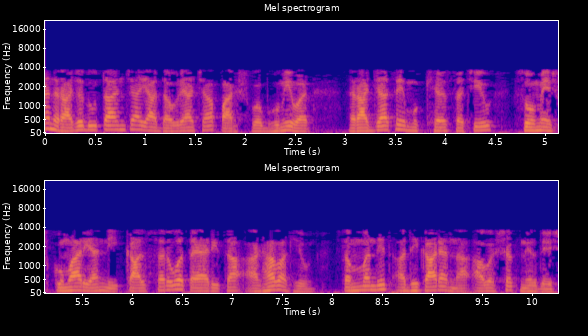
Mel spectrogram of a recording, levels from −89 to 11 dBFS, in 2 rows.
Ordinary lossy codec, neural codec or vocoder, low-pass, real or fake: none; vocoder, 44.1 kHz, 128 mel bands every 512 samples, BigVGAN v2; 3.6 kHz; fake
